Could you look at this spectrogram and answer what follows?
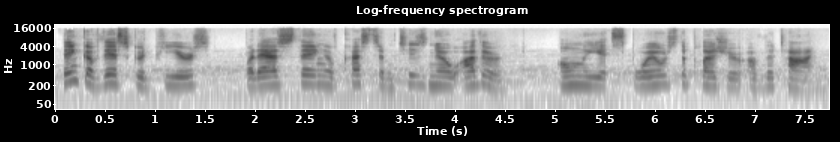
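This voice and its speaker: A woman playing a composed, commanding queen in a measured Shakespearean dramatic reading. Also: medium pitch, soft background music, close to an everyday voice, low-quality recording. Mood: smooth, placating. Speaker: amateur reader in a dramatic reading.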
